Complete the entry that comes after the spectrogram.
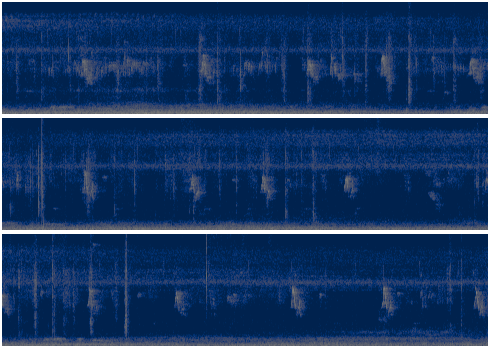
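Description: Outdoor ambience: a bird giving short, high, down-slurred chirps about every second or two over a steady low background noise.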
